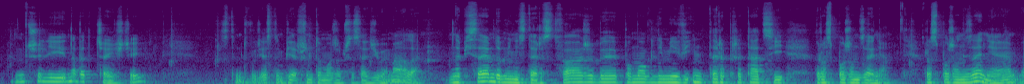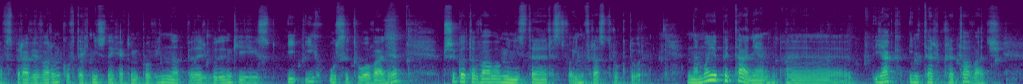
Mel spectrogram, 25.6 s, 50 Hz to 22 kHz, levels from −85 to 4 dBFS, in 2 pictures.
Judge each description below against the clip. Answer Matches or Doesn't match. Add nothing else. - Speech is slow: Matches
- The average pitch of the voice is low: Matches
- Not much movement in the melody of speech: Doesn't match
